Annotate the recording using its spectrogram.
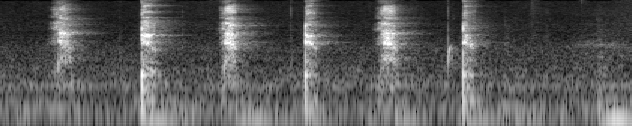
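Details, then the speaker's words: Imitated normal single second heart sound: evenly spaced, crisp single beats with no audible split, as aortic and pulmonic valve closure differ too minutely to be heard separately. "normally there is a slight time variation between the closure of the aortic represented here in red and the pulmonic vowels but it is so minute we may just hear it as"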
